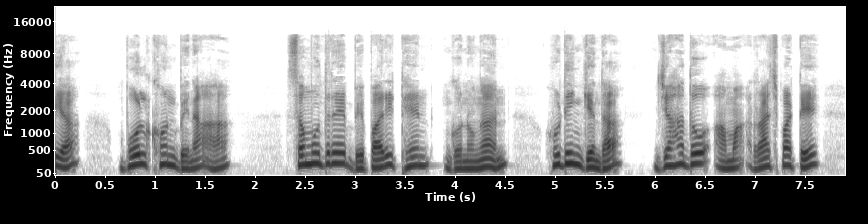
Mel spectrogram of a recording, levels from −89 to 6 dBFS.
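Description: No technical faults can be heard in this speech recording. It has passed through a call codec, which fits Opus, and the audio tops out at around 12 kHz.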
